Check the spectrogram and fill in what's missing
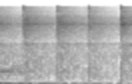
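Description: Ceramic floor tile set in thinset on concrete, laid the day before, is tapped four times, giving short, bright clicks with little low end that die away quickly. The tile sounds solid, as a fully bonded tile should, because the tap reaches the concrete through the thinset.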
